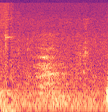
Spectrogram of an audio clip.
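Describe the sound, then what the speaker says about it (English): A dog gives a single short, loud bark right at the end, after near-silence indoors. "I'm sorry about my dog."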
